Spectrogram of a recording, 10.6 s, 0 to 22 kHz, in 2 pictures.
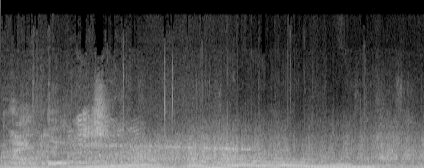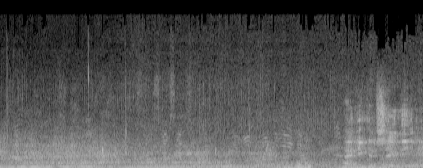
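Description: A North American Rockwell OV-10 Bronco twin-turboprop flies past at an air festival, its loud propeller drone sweeping downward in pitch as it passes, with a commentator talking over it.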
